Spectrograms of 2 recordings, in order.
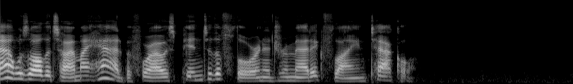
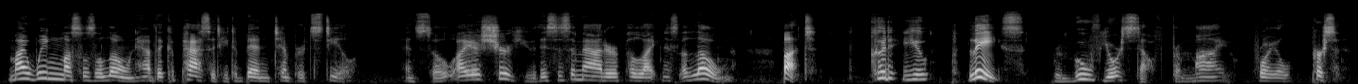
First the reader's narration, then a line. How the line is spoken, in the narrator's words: I said calmly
